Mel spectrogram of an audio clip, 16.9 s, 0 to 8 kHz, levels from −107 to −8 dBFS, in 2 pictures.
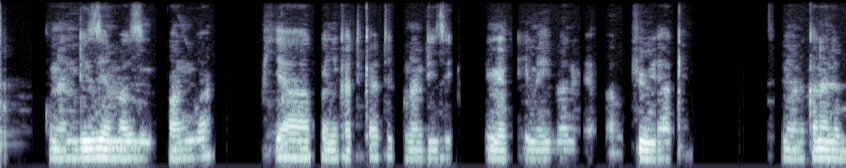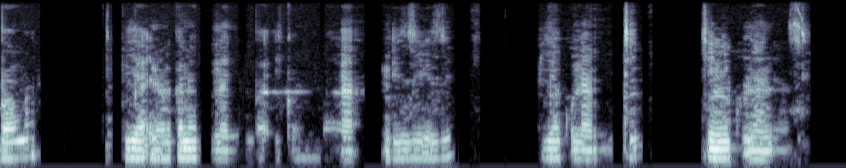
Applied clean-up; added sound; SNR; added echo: none; none; none; none.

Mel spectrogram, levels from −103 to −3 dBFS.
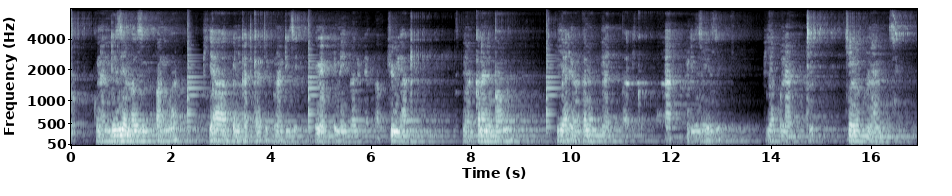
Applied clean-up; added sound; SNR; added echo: none; Snare drum; 14 dB; reverberation time 1.6 s.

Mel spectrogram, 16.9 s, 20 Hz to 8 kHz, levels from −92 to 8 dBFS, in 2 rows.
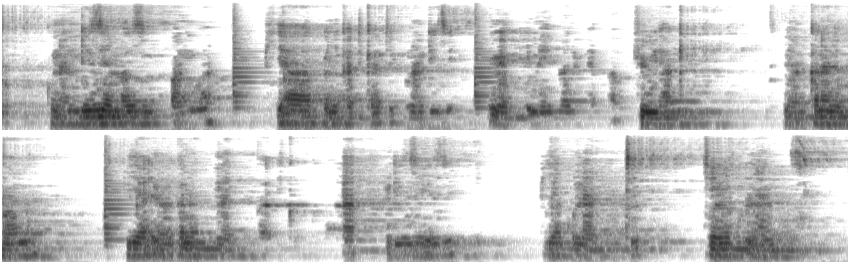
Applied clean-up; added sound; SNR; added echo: classical method WPE with log-MMSE.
